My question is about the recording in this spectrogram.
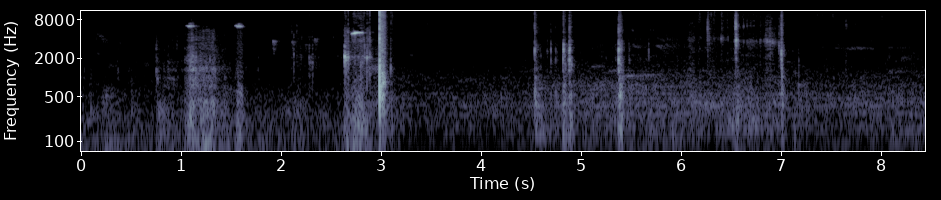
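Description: Faint clicks and taps of small plastic toy pieces being handled, with the loudest pair of clicks about three seconds in and a few lighter ticks later.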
